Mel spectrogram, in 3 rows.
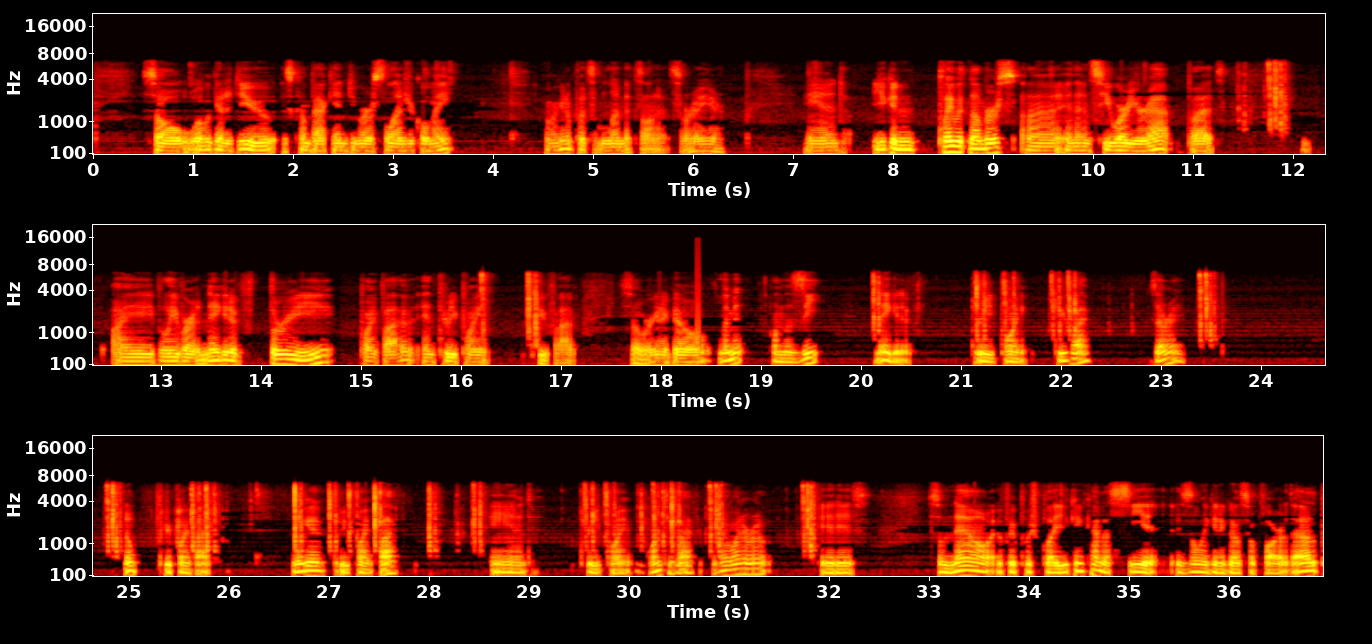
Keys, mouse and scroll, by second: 3.3 click, 5.7 click, 7.1 click, 9.5 right click, 11.8 alt+Tab, 16.6 alt+Tab, 20.0 KP_Subtract, 21.1 KP_3, 21.4 KP_Decimal, 21.9 KP_2, 22.0 KP_5, 23.4 alt+Tab, 24.8 alt+Tab, 25.6 BackSpace, 26.6 KP_Subtract, 26.9 KP_3, 27.1 KP_Decimal, 27.4 KP_5, 27.9 KP_Enter, 28.4 Tab, 29.5-30.4 typing, 30.8 alt+Tab, 31.7 alt+Tab, 34.2 click.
